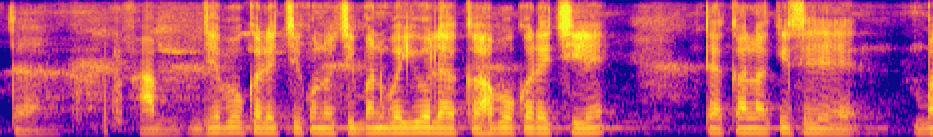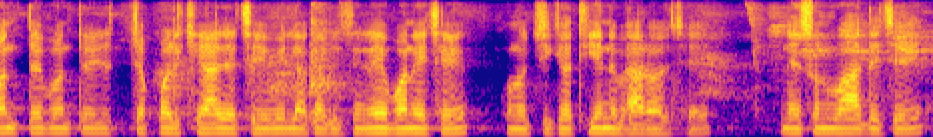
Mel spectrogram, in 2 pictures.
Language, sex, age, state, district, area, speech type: Maithili, male, 30-45, Bihar, Madhepura, rural, spontaneous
